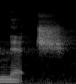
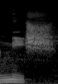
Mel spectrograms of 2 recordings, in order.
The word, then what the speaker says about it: niche: Finding your niche or niche, depending on your pronunciation preference.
